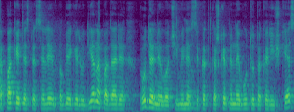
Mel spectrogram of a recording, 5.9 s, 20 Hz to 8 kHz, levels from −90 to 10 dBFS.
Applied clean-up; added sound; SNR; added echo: none; none; none; none.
